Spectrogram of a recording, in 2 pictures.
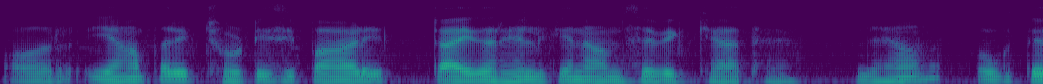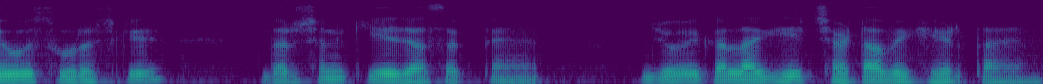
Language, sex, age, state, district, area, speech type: Hindi, male, 18-30, Madhya Pradesh, Bhopal, urban, spontaneous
